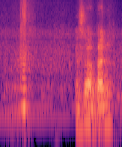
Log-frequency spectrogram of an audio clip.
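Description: A brief spoken phrase, with a thin steady buzz running underneath.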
